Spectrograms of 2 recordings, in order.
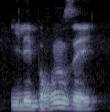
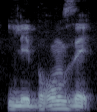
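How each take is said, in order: Both takes have the same delivery.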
